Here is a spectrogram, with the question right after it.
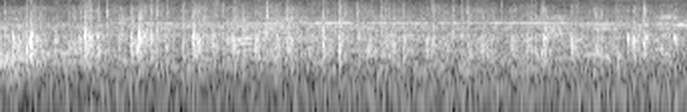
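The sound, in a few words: loud applause for a drawing competition prize winner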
